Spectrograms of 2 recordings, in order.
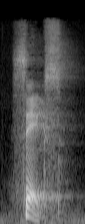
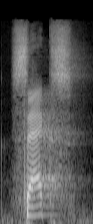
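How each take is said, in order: First: "six" with short I vowel; minimal pair drill. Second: "sex" with open E vowel, higher pitch; minimal pair drill. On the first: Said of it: "ces trois couples de mots". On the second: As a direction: say "sex" clearly, eh vowel, held up as first of two. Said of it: "je le répète une fois". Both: Shown as a demonstration.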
